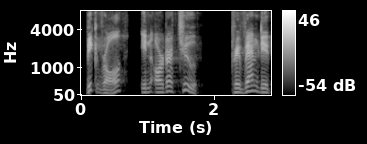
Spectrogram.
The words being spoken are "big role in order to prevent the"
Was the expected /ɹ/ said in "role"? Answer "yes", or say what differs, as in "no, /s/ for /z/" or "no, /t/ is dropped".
yes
